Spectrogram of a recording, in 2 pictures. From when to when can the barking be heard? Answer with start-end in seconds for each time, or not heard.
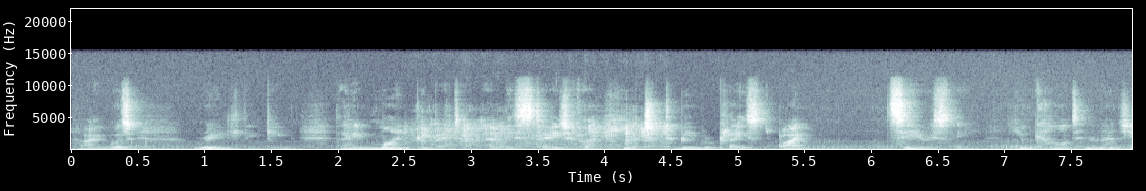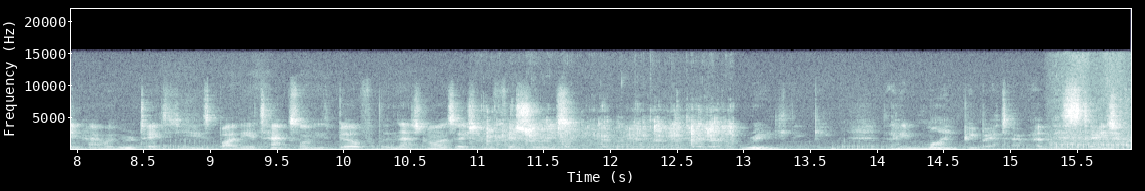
not heard.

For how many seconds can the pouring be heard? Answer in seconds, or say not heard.
4 s.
